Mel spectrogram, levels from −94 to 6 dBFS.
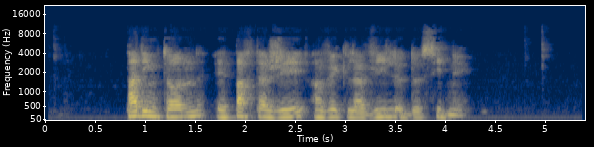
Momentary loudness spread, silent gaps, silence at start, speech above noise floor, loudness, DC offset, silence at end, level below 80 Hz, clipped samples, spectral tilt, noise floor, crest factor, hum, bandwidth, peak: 9 LU; none; 0.85 s; 46 dB; -21 LUFS; under 0.1%; 1.2 s; -58 dBFS; under 0.1%; -7 dB/octave; -67 dBFS; 20 dB; none; 9.2 kHz; -2 dBFS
